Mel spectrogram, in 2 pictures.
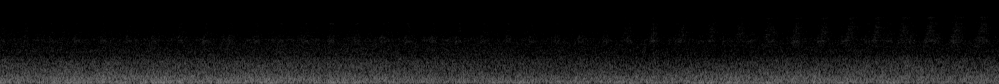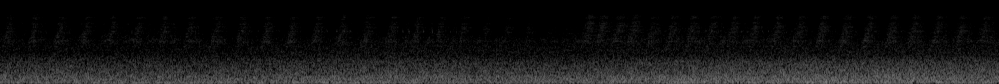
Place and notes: Donghe Township, Taitung County - In the woods
In the woods, Cicadas sound, Sound of the waves, Very hot weather
Zoom H2n MS+ XY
